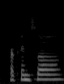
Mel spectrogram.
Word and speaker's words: Arkansas: Arkansas.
